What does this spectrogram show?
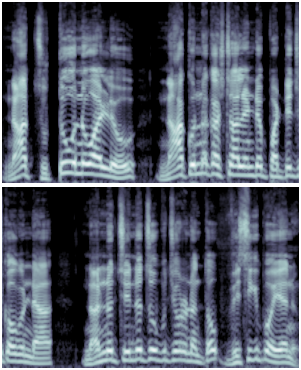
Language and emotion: Telugu, angry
